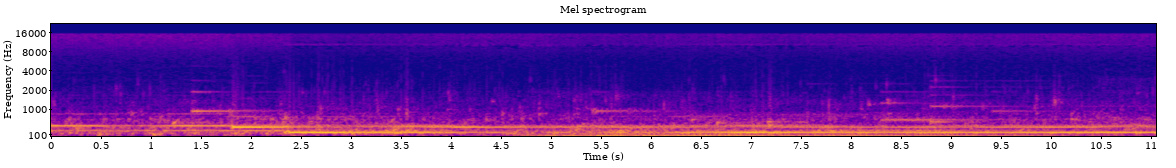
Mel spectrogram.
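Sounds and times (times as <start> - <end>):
ambient synth music: 0.0 - 11.0.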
